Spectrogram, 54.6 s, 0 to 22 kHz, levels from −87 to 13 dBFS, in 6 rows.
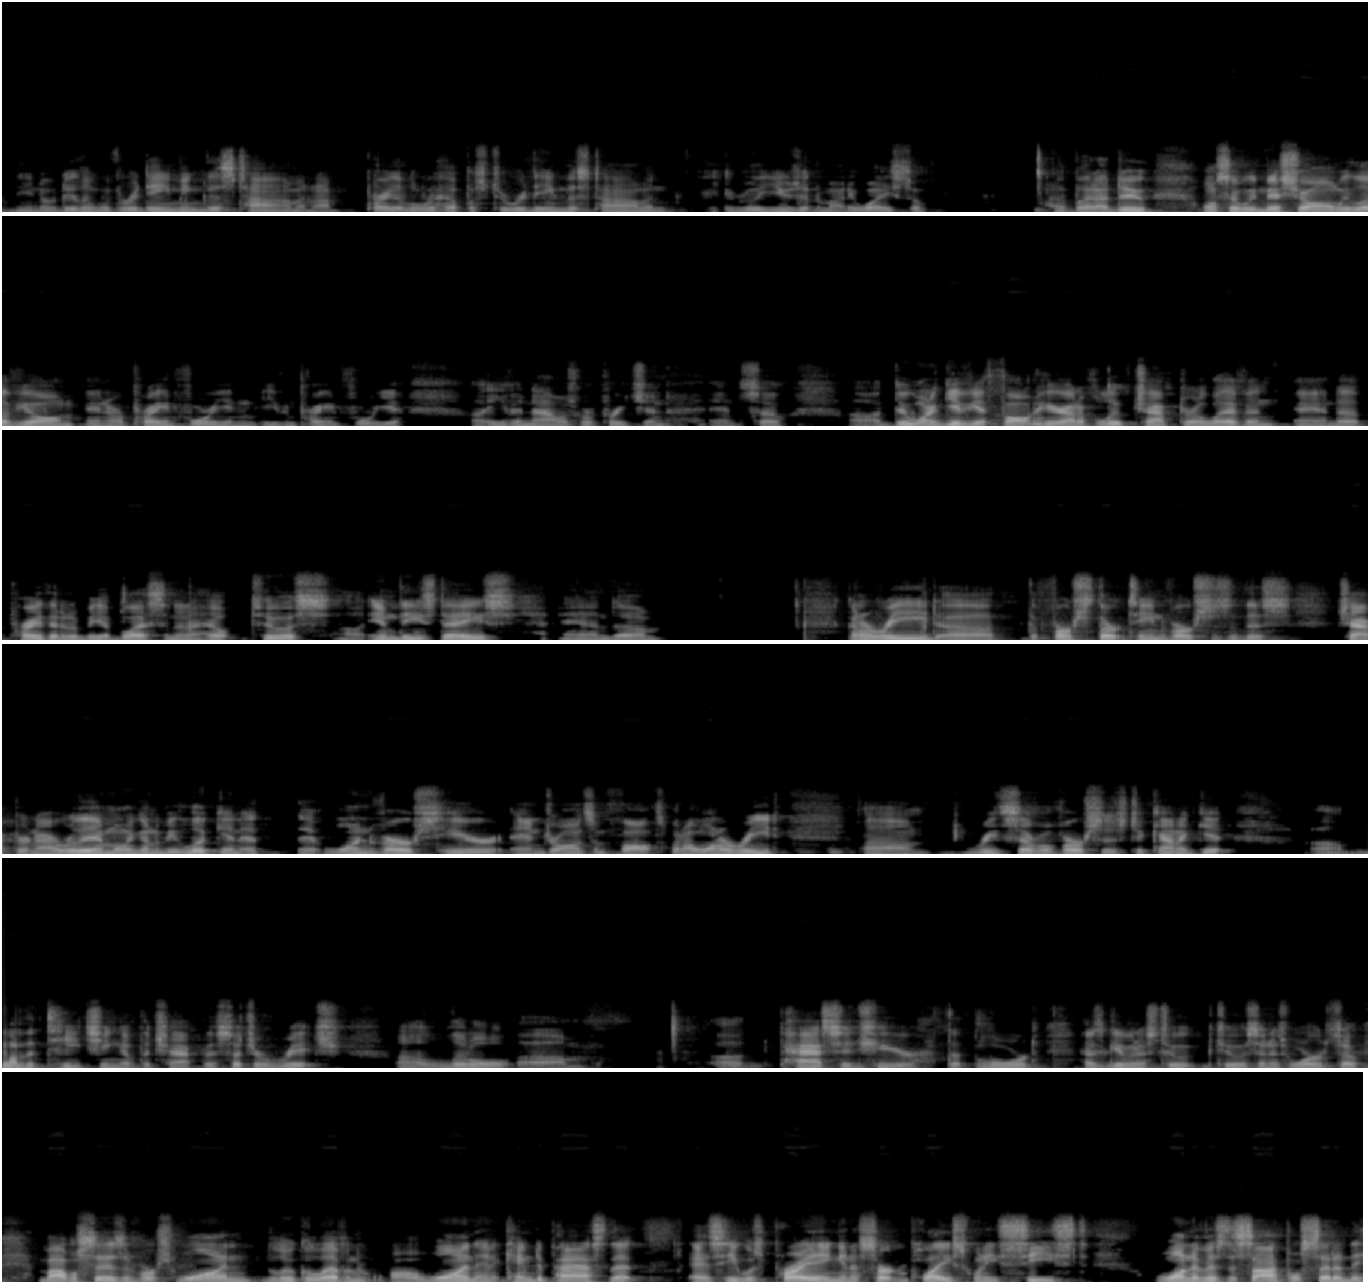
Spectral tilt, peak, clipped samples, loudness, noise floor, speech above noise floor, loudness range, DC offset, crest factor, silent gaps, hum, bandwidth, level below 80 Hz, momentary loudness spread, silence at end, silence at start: -4.5 dB/octave; -8 dBFS; under 0.1%; -31 LUFS; -86 dBFS; 55 dB; 13 LU; under 0.1%; 24 dB; none; none; 7.4 kHz; -60 dBFS; 18 LU; 0 s; 0.05 s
